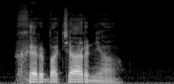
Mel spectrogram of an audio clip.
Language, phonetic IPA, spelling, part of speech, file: Polish, [ˌxɛrbaˈt͡ɕarʲɲa], herbaciarnia, noun, Pl-herbaciarnia.ogg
